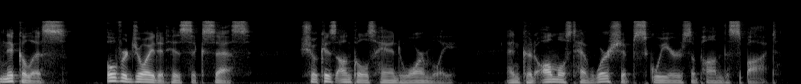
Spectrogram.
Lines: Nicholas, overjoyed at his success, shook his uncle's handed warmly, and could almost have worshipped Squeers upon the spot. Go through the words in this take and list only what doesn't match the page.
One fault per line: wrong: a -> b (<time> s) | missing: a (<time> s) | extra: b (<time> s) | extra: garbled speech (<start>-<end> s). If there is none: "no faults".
wrong: handed -> hand (3.7 s)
